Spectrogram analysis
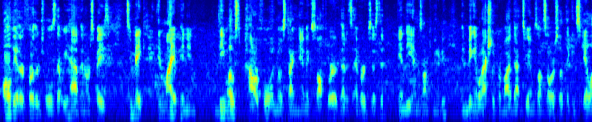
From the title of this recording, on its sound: Live at Prosper 2022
